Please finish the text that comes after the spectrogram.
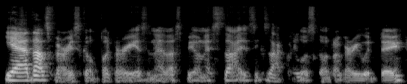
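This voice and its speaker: A woman's voice: lowish voice, animated, fast, creaky, sharp tone, breathy edge. A woman in a casual live book discussion, rambling along in a wry, sweary way. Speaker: book readalong panellist.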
